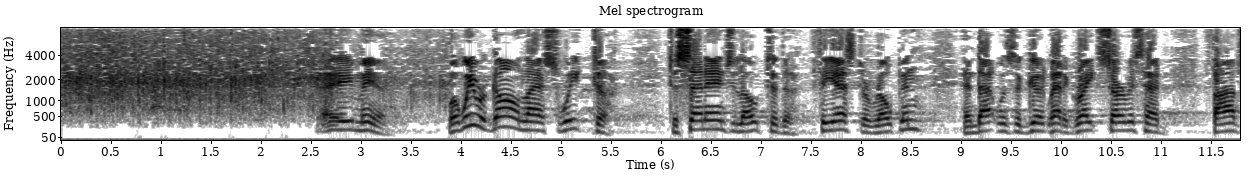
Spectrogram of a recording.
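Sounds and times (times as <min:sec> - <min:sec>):
congregation applauding first-time visitors during a church service: 0:00.0 - 0:04.4
speech: 0:02.6 - 0:11.7.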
